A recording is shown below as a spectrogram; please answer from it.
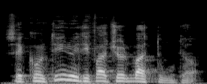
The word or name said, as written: fa r battuto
